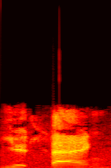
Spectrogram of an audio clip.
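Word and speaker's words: 月餅: Yut bang.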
